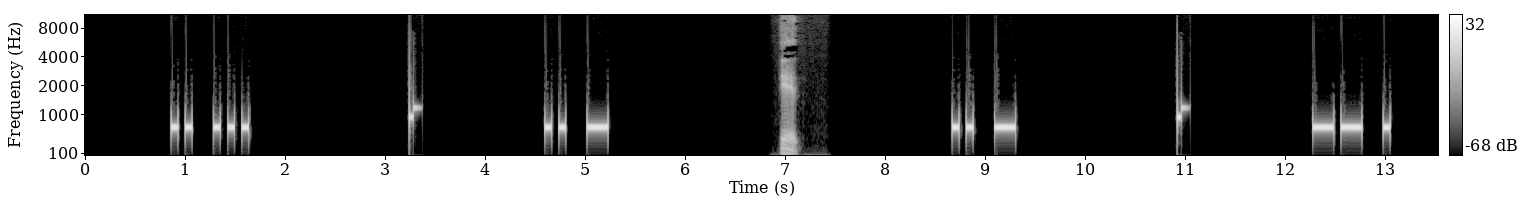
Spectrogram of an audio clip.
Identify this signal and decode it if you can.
Morse code, heard as a keyed tone, about 17 wpm, 700 Hz. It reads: IS IT IT ME
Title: Two Letter Words - 17wpm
